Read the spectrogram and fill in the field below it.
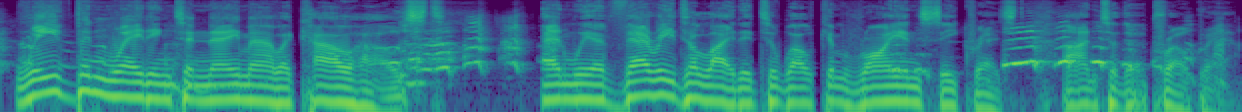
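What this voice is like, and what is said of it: Put-on New York accent. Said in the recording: “suddenly you'll hear a New York accent enter in”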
